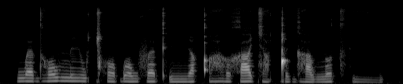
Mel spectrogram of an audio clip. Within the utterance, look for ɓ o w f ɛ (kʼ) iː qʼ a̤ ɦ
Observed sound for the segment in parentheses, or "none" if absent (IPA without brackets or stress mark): kʼ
